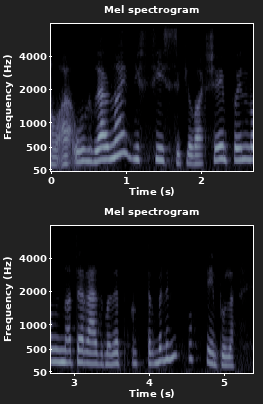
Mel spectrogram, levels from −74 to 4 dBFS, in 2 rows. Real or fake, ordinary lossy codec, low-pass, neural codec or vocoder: fake; none; 7.2 kHz; codec, 16 kHz in and 24 kHz out, 0.6 kbps, FocalCodec, streaming, 4096 codes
